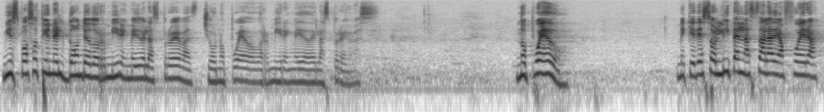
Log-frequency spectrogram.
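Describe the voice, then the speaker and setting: A middle-aged woman pastor preaching a personal testimony, emotional and earnest, slowing down for emphasis. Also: on the high side, lively intonation, fairly bright tone. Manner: emotional, personal storytelling with slow emphatic pauses. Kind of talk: sermon testimony.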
